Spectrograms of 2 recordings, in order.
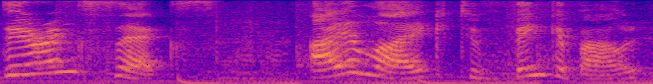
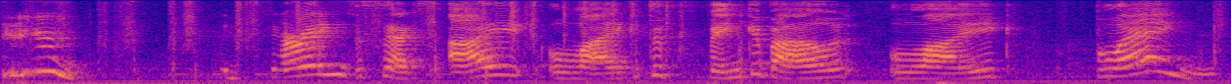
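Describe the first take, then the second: First: It is read in the speaker's normal voice. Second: It is read in a Valley Girl accent.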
